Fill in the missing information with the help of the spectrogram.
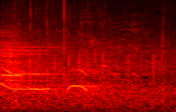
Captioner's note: applause and cheering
